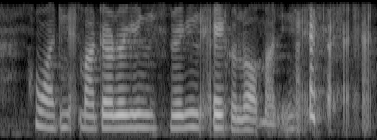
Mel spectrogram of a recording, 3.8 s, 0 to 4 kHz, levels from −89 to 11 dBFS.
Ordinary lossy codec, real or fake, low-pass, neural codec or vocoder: none; fake; 3.6 kHz; autoencoder, 22.05 kHz, a latent of 192 numbers a frame, VITS, trained on one speaker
